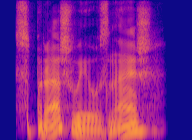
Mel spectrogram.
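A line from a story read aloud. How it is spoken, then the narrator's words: Lazy reply. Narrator (Russian): лениво ответил Аверин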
